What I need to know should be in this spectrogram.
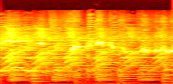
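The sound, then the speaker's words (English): Someone in a studio whistles a string of short, high chirps imitating a bird call, with quick rising and falling notes repeated over a couple of seconds while voice-like murmuring runs underneath. “There's a bird loose in the studio while we're camping. I hear a bird.”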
